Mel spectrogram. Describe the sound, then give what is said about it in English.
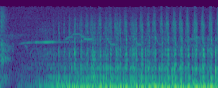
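A loud, rough snore with a roaring, growling rumble from someone sleeping in a forest, rattling in quick pulses and held steady for a couple of seconds, with no talking over it. “and as soon as the snoring started, the monkeys again crept up to Barong.”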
